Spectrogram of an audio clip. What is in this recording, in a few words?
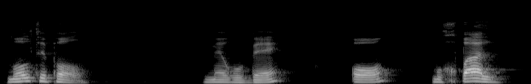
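"multiple" English, "מרובה מוכפל" Hebrew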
